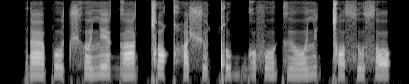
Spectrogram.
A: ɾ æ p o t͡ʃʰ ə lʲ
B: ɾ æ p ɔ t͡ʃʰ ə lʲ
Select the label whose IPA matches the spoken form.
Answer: A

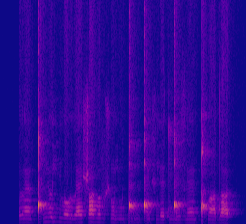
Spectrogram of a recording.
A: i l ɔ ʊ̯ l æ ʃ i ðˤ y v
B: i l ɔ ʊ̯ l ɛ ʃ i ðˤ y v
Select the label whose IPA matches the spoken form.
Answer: A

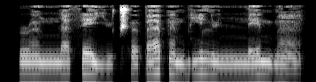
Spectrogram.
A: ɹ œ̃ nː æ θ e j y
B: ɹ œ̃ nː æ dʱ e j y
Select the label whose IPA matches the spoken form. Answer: A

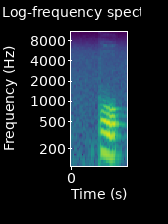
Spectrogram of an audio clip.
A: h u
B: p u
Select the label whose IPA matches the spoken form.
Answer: B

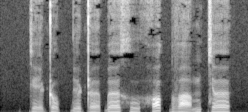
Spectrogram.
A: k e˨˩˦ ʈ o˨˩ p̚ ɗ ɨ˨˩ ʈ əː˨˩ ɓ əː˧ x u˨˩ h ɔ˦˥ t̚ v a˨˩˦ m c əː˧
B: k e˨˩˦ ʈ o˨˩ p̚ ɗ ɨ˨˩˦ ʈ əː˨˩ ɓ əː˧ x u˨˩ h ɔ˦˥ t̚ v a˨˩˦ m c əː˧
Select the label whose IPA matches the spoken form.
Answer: A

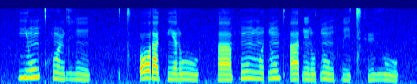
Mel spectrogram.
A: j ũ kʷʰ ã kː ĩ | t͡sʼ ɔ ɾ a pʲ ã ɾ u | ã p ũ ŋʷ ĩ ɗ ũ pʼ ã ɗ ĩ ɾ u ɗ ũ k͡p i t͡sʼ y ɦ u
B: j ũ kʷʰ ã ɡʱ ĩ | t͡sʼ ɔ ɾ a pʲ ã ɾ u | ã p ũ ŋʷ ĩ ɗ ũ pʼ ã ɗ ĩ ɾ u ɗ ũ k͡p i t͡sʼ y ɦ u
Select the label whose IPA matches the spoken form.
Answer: B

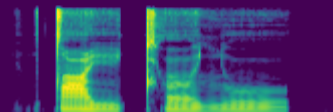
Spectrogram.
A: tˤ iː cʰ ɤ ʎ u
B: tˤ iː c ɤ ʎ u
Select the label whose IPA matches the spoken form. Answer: A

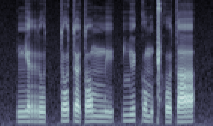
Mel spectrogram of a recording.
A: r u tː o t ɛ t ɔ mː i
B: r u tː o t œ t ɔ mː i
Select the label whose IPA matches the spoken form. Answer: B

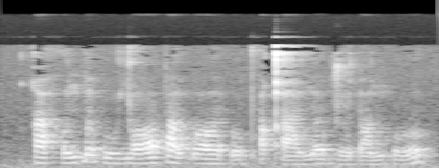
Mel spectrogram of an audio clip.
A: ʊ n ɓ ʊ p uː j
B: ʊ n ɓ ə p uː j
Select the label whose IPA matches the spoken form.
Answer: B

